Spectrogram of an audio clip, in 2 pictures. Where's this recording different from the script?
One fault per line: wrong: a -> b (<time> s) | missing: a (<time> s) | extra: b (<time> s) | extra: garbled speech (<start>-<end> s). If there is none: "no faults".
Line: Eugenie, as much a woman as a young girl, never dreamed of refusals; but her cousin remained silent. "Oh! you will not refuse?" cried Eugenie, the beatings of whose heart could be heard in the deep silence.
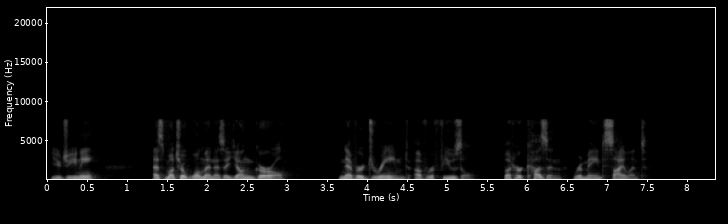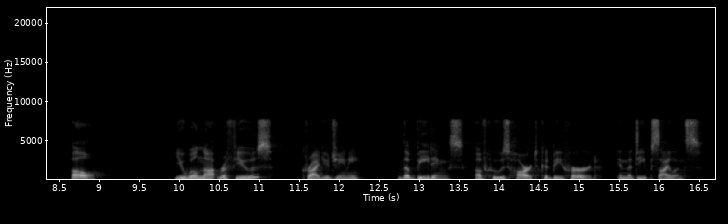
wrong: refusals -> refusal (4.8 s)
